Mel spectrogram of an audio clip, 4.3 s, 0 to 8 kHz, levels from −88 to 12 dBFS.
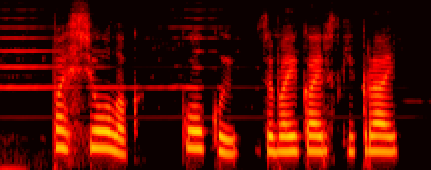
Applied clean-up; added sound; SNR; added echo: classical method spectral subtraction.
